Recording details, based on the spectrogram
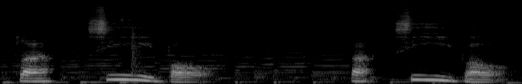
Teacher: Three vowel sounds in there. Placebo. Placebo. That's short, long, long.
